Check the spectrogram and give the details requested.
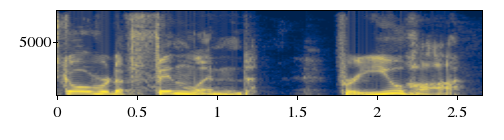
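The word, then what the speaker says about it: Juha: over to finland for uha which is spelled j-u-h-a u-ha mace may 6 1986.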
